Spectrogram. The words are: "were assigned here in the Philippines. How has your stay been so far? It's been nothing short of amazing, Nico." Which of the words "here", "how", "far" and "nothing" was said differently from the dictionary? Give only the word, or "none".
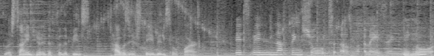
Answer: none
